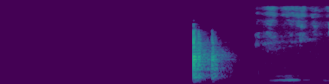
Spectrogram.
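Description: Silence, then about one and a half seconds in a single short, sharp knock that dies away quickly, from handling a small glass essential-oil bottle.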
